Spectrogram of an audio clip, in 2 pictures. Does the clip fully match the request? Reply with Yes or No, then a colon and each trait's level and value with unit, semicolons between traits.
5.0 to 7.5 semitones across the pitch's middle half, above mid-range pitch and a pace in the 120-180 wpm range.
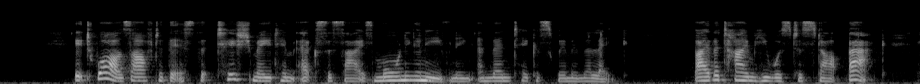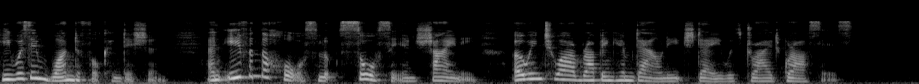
No: wide, 5.4 semitones; medium, 170 Hz; average, 170 wpm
